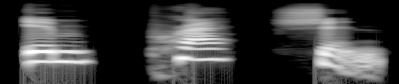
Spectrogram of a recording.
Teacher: The stress is on the second syllable, presh.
